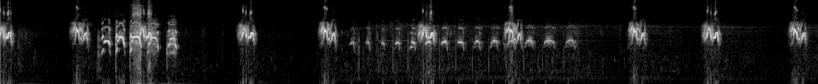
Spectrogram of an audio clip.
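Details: Osprey pair's nest on Kent Island, Maryland, on a July 2018 nest cam in the afternoon; a run of thin, even whistled chirps midway, set among scattered sharp broadband ticks and a brief burst of rougher notes.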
